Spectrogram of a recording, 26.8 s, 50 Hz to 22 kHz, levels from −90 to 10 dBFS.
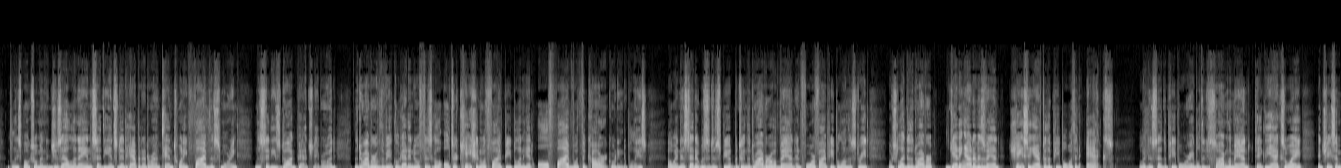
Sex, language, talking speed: male, English, 215 wpm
